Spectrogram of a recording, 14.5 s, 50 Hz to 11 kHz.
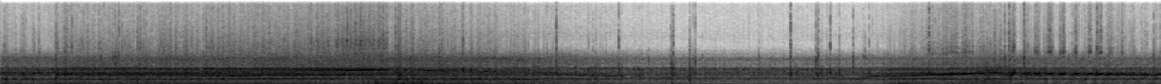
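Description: Kawasaki ZX-10R's inline-four engine running as the bike is ridden, its note easing off and quieter past the middle, then rising again near the end as it accelerates.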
